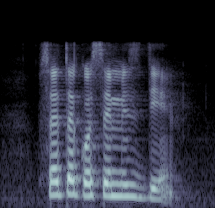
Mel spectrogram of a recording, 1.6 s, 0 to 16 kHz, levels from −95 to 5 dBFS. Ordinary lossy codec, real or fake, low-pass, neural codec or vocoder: none; real; 7.2 kHz; none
